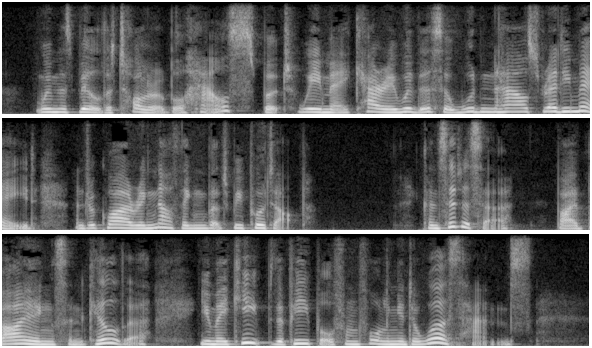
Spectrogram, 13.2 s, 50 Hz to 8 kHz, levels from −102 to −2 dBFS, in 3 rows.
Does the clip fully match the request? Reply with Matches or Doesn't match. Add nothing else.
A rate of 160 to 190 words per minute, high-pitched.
Matches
